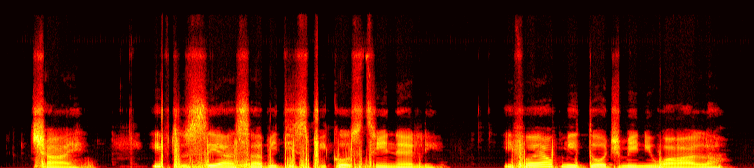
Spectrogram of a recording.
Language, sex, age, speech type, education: Nigerian Pidgin, female, 30-45, spontaneous, tertiary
